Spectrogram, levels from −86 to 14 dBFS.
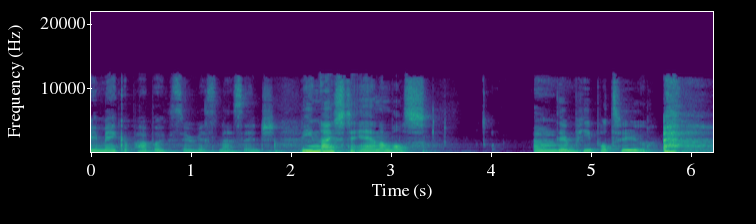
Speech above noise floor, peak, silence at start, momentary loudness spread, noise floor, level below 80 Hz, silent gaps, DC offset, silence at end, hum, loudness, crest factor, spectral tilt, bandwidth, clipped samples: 37 dB; -2 dBFS; 0 s; 15 LU; -60 dBFS; -46 dBFS; none; under 0.1%; 0 s; none; -23 LUFS; 20 dB; -4.5 dB/octave; 12.5 kHz; under 0.1%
